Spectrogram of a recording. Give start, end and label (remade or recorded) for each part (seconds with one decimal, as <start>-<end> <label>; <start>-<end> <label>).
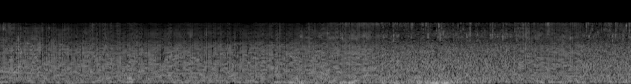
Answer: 0.0-3.8 remade; 3.8-5.2 recorded; 5.2-5.8 remade; 5.8-6.3 recorded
